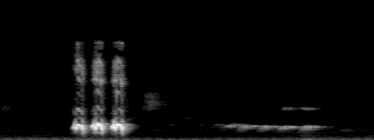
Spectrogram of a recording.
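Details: Sooty-headed bulbul in full, lively song, used as a lure to prompt other bulbuls to answer: three loud, clipped chirps in quick succession, then a pause and a thin, wavering whistle that fades out.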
